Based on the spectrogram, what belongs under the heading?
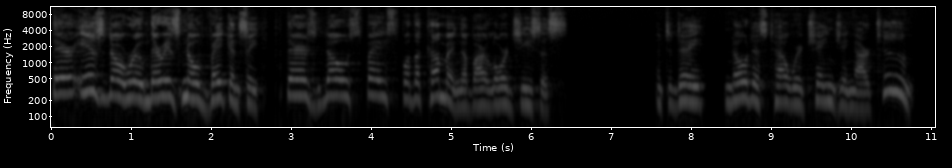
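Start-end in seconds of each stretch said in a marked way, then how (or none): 0.0-6.5 mock speech with every word spoken clearly and distinctly. Speaker retelling the innkeeper's reply in the sanctuary, loud, distinct voice. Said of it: "the innkeeper up here in the sanctuary responded in like manner".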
